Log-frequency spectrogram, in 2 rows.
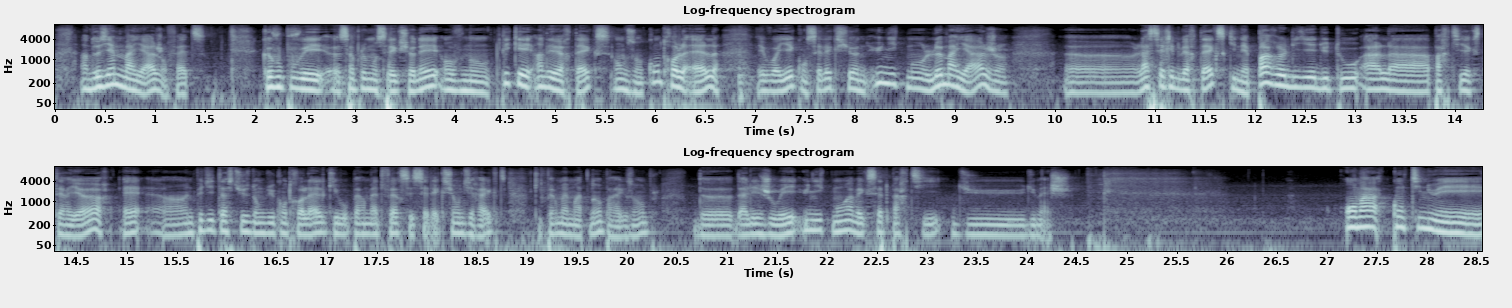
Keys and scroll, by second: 1.9 Tab, 6.5 ctrl+l, 25.6 Tab.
